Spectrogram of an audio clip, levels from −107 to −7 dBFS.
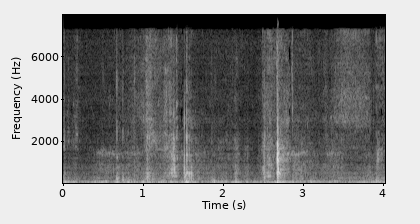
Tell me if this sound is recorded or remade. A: remade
